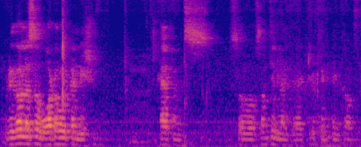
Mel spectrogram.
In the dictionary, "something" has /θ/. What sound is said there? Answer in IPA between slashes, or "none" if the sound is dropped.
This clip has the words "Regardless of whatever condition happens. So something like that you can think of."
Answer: /t/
